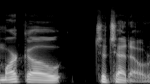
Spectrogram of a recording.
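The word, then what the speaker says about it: Checchetto: And the artist is Marco Cicchetto, right? I think that's the correct way to say it. – Yep.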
